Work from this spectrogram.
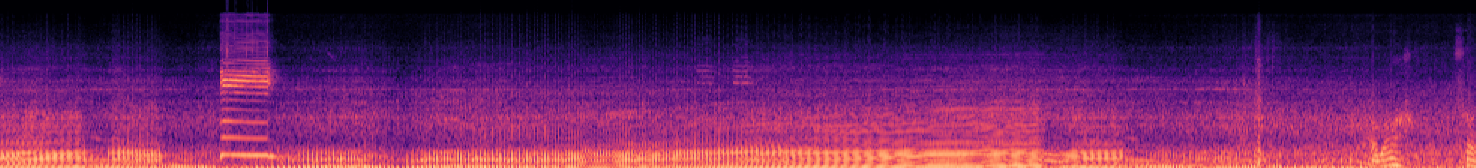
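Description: A loud Taro GP six-gear motorcycle engine runs steadily on a ride, its tone sweeping up and down as it revs, with a single short horn blast early on.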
